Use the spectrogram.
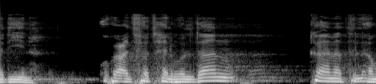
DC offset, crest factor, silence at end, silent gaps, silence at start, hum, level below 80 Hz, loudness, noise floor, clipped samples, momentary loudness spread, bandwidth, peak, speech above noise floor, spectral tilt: under 0.1%; 12 dB; 0 s; none; 0 s; none; -38 dBFS; -17 LUFS; -40 dBFS; under 0.1%; 21 LU; 11.5 kHz; -6 dBFS; 25 dB; -7.5 dB/octave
